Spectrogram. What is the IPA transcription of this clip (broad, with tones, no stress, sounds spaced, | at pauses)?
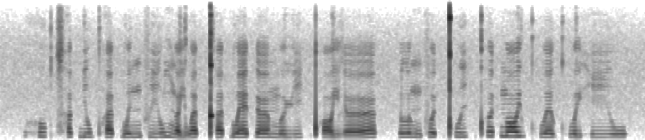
h uː˧ k̚ t͡sʰ ɐ˧ k̚ iː˨˧ w pʰ ɐ˨ t̚ w ɪ˨˧ ŋ f iː˨˥ w ŋ ɐ˨˩ j w ɐ˨˥ t̚ kʰ ɐ˨˥ t̚ w ɛː˨˥ t̚ œː˨˧ m ɵ˨ ɥ iː˨˥ k̚ pʰ ɔː˨ j l œː˨˥ | l ʊ˨˩ ŋ f ɵ˨˥ t̚ kʷʰ iː˨˥ k̚ pʰ ɵ˥ t̚ n̪ ɔː˥ j kʷʰ ɛː˨˧ kʷʰ ɐ˨ j h iː˨ w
